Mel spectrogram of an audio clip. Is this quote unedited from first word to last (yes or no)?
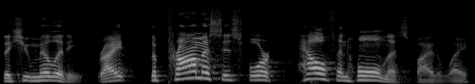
yes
